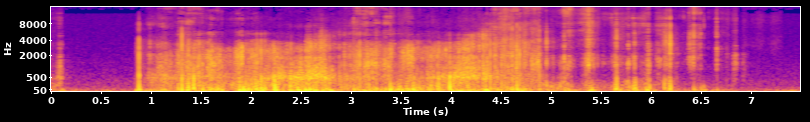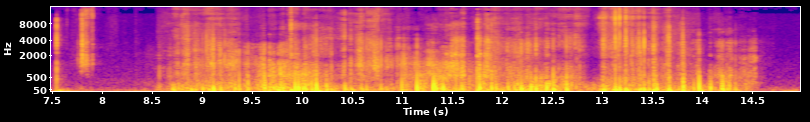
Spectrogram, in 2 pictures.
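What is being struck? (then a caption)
Ceramic pineapple figurine. Long nails scratch the body and leafy top of a white textured ceramic pineapple figurine, making a dense, dry scratching and crinkling texture. The scraping comes in two long stretches separated by a brief near-silent pause around the middle, with a low, full body and quick, short-lived strokes.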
